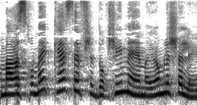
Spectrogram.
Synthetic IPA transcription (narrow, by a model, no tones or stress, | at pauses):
maʁasχumejkesefʃed̪o̞ʁʃimːehemajo̞mleʃale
